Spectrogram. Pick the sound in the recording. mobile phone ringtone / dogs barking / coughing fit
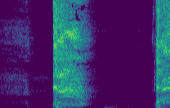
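coughing fit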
